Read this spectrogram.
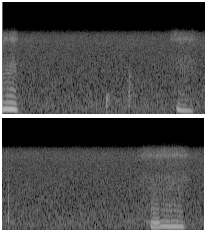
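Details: Sleeping cat snoring: three or four brief, low, buzzing snores spaced irregularly in a quiet room, with soft clicks between them.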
